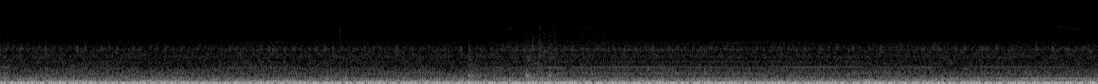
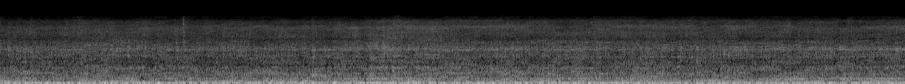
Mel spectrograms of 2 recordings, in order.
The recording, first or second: first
